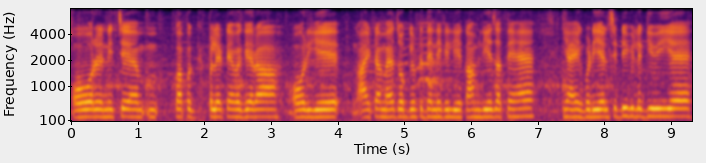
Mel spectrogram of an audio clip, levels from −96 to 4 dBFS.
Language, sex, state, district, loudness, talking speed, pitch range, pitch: Hindi, female, Rajasthan, Bikaner, -14 LUFS, 165 wpm, 190-200 Hz, 195 Hz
